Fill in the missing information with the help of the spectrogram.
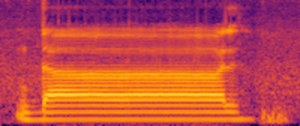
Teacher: دال دال دال کا جو مخرج ہے وہ تا والا ہی ہے، یعنی زبان کی نوک جب سامنے والے دانتوں کی جڑ سے لگے، اس سے جس طرح تا ادا ہوتا ہے ایسے ہی دال ادا ہوتا ہے۔ دال۔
